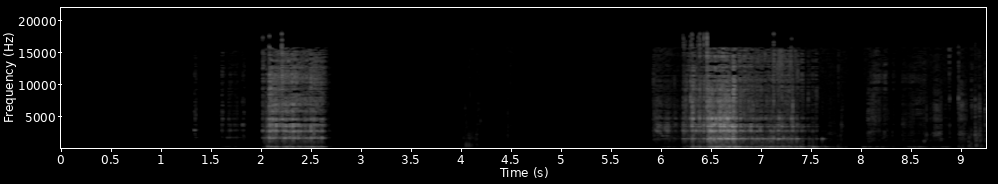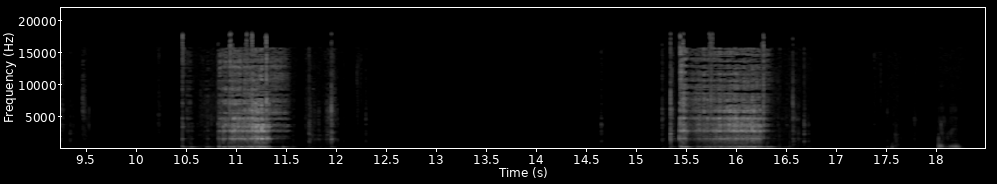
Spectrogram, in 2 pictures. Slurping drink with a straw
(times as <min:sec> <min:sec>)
0:06.0 0:09.6, 0:10.5 0:12.1, 0:15.3 0:16.8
